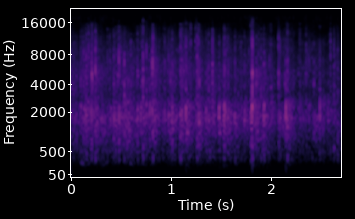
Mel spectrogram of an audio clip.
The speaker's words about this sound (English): 600 articles of clothing that we get to give away to those in need. You can clap about that, church. Praise God.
